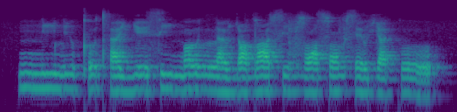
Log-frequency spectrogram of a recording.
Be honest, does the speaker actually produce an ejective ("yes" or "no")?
yes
